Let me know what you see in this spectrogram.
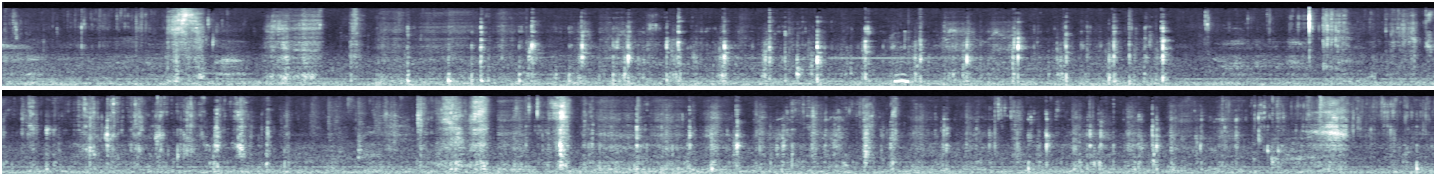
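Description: Close-miked eating of fried food (fried chicken and fried balls): a continual run of crisp crunches and wet chewing clicks, with a louder crunch near the end as a piece of fried chicken is bitten into.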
